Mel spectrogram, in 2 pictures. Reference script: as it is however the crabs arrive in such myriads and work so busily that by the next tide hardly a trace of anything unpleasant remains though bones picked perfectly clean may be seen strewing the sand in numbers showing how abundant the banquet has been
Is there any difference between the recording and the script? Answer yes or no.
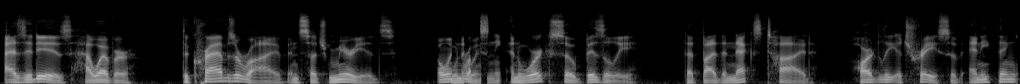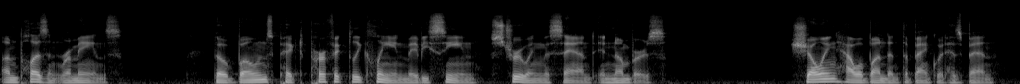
yes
